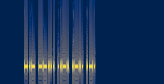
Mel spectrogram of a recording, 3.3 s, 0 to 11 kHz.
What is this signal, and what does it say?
Morse code, heard as a keyed tone, about 52 wpm, 700 Hz. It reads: K7FLR
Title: USA Call Signs - 5 Characters - Repeated 3x - 50wpm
